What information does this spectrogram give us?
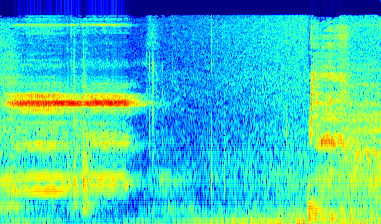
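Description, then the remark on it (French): A loud, steady electronic quiz buzzer blares for about a second, then cuts off, followed by a quieter pause and a brief second electronic tone near the end. “Et donc On va enlever les buzzers.”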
